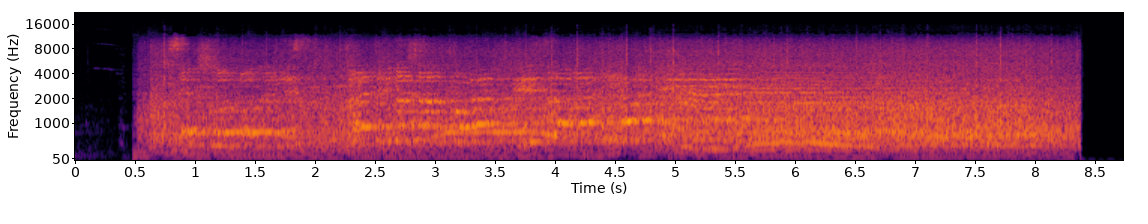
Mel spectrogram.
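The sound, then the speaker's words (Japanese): A stadium crowd cheers in a loud, unbroken roar mixed with clapping, individual shouts rising above the wash, sustained for about eight seconds before cutting off abruptly, at the team's home opening game of the season as player Isono is announced. “で今シーズンのね、ホームの開幕戦、磯野選手がゴールね、コールされましてね、うん、もう会場は待ってましたということでね、うん、大歓声にね、包まれたわけです。”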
